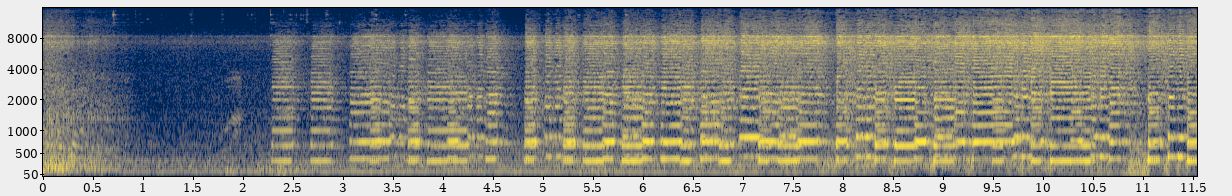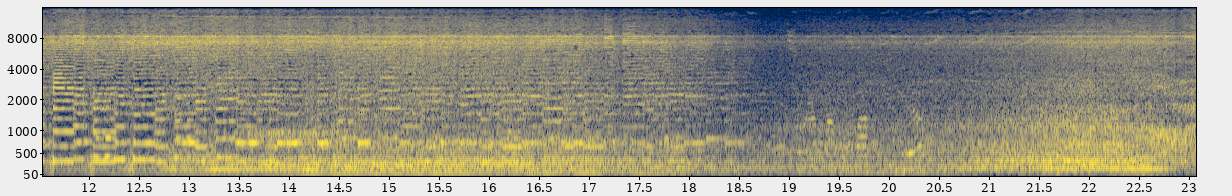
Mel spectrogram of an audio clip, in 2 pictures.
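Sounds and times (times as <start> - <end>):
multi-tone bus horn tune: 2.2 - 19.7.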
